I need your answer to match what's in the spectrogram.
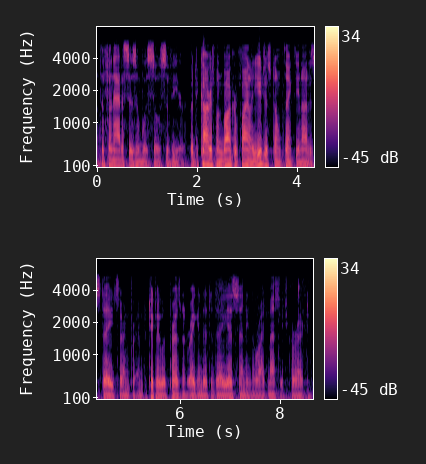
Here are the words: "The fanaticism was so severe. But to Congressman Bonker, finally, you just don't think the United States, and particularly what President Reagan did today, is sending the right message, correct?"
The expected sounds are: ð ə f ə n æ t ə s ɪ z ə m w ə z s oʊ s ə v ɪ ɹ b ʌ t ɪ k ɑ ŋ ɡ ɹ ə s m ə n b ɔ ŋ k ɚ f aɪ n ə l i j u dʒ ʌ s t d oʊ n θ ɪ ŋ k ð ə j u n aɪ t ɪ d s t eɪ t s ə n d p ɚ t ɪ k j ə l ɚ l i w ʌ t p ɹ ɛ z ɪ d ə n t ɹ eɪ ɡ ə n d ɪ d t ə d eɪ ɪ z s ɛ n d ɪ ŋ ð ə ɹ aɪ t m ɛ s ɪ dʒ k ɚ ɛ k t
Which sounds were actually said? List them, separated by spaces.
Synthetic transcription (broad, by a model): ð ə f ə n æ t ə s ɪ z ə m w ə z s oʊ s ə v ɪ ɹ b ʌ t ɪ k ɑ ŋ ɡ ɹ ə s m ə n b ɔ ŋ k ɚ f aɪ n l i j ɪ dʒ ʌ s d oʊ n θ ɪ ŋ k ð ə j u n aɪ t ɪ d s t eɪ t s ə n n p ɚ t ɪ k j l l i w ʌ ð p ɹ ɛ z ɪ d ə n t ɹ eɪ ɡ ə n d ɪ t ə d eɪ ɪ z s ɛ n d ɪ ŋ ð ə ɹ aɪ t m ɛ s ɪ dʒ k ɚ ɛ k t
